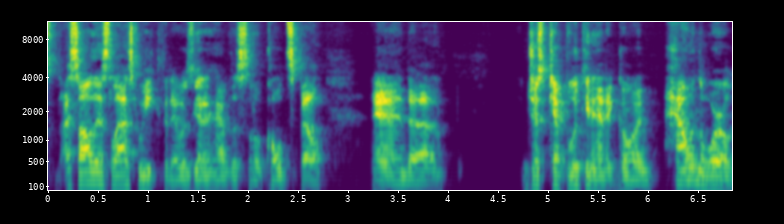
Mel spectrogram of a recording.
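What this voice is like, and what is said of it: Scratchy, slightly hoarse voice. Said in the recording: “tell by my voice, um, uh, I'm not quite 100% ... I just have uh, a scratchy little voice here.”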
